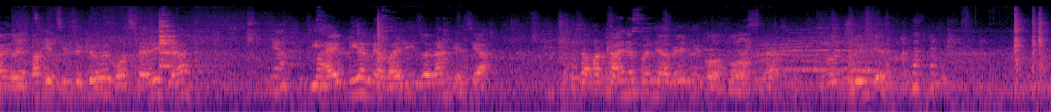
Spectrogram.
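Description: An elderly man talks nearby.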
